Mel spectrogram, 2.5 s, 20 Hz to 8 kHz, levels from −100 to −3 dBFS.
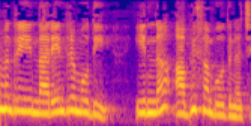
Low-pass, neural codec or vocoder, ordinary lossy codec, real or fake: none; none; none; real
